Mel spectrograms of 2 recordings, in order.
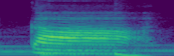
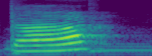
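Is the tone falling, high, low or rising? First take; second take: low; high. First: The syllable is said on a low tone. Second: The syllable is said on a high tone. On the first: "tanda nada rendah dibacanya dengan nada rendah juga" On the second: "kita akan membacanya jadi nada tinggi juga"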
